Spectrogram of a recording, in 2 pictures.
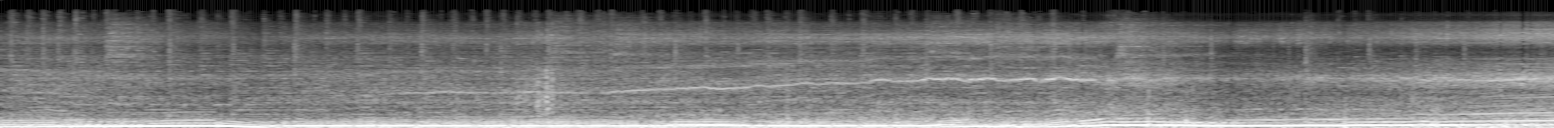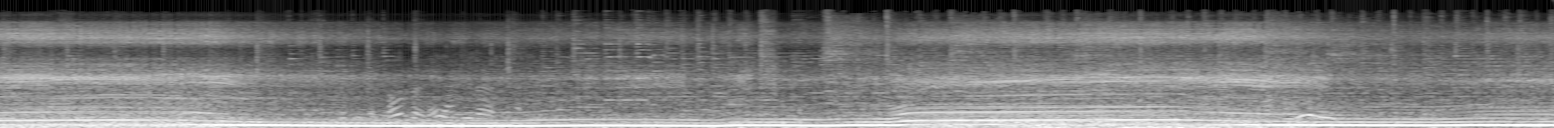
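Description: Yamaha snowmobile engine running along a trail, its pitch rising and falling over and over as the throttle is opened and eased, with a dip near the start and another near the end.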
